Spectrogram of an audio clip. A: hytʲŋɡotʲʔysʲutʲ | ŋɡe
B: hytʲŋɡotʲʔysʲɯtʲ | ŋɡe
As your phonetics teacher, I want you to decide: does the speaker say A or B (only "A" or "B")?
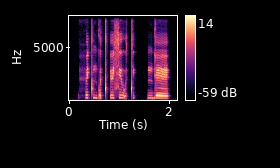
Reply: A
